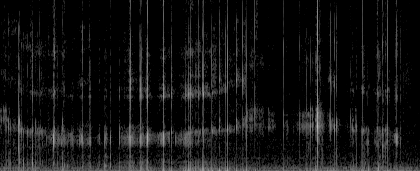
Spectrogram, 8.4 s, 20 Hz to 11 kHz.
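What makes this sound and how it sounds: A ribbed, segmented plastic fidget slug toy with hollow segments is held in one hand while long nails on the other hand scratch and click along its ridges. Dry, bright scratching and many sharp, quick clicks come in uneven bursts, with a hissy band near 3 kHz and very little low end. The loudest click lands near the middle of the second half.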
